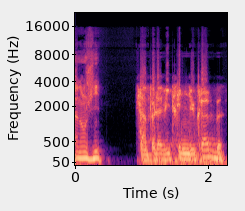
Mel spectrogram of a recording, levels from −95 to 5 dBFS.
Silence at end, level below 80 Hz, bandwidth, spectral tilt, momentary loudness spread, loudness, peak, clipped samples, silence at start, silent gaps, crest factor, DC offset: 0 s; -26 dBFS; 13.5 kHz; -5.5 dB/octave; 5 LU; -11 LUFS; 0 dBFS; under 0.1%; 0 s; none; 12 dB; under 0.1%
